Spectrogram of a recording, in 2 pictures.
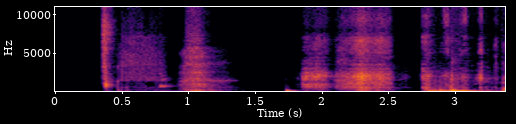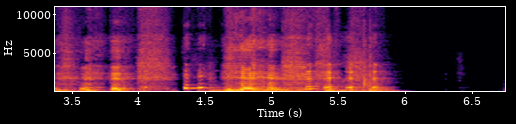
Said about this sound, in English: You heard my Karen gasp.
